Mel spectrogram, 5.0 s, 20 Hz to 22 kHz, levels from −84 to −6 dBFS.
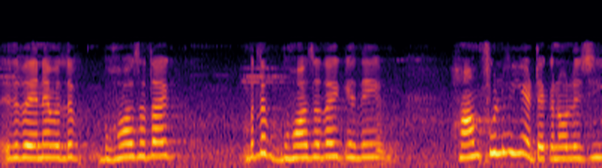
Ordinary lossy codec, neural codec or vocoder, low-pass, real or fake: none; none; none; real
